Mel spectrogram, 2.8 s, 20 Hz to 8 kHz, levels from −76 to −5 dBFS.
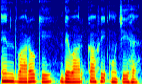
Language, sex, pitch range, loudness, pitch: Hindi, male, 110-125 Hz, -14 LUFS, 120 Hz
